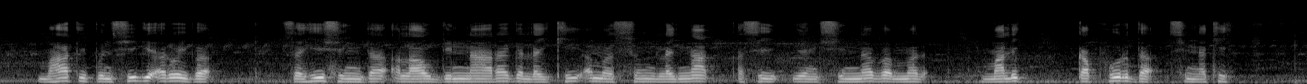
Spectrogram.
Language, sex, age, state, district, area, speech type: Manipuri, male, 45-60, Manipur, Churachandpur, rural, read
